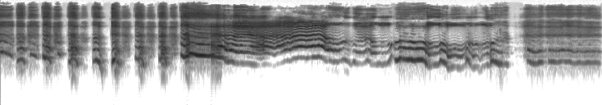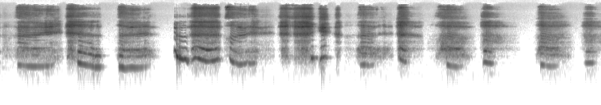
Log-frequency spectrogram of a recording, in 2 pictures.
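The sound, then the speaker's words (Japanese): A person crying and sobbing, with loud, wavering high-pitched wails and shaky breaths that break into many shorter, choked sobbing bursts. “泣くの、なんで”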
